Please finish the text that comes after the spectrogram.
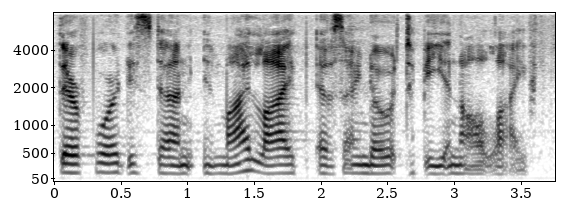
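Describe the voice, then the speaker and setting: A woman leading a slow, solemn spoken prayer at a church service. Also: low voice, little pitch movement, vocal fry. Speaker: prayer practitioner.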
